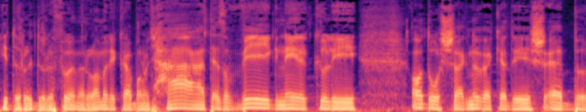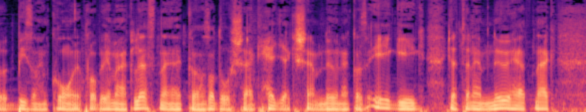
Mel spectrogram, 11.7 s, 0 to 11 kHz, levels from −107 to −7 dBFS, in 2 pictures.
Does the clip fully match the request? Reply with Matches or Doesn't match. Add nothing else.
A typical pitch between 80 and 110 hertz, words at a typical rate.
Matches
